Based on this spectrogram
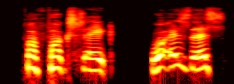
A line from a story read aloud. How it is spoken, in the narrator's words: he yelled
